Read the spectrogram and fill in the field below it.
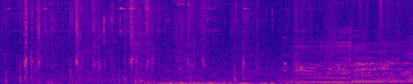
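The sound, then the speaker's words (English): Horse hooves clip-clop in a quick, steady rhythm of sharp knocks. In the final second or so, the hoofbeats give way to a low, humming tonal sound. “He'll stop in Agadir to water the horses and then carry on.”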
